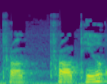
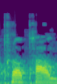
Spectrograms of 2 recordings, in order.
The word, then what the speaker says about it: propyl: called three carbon atoms you'll call it pro pill or propyl group depending on how you want to pronounce that now I've got a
